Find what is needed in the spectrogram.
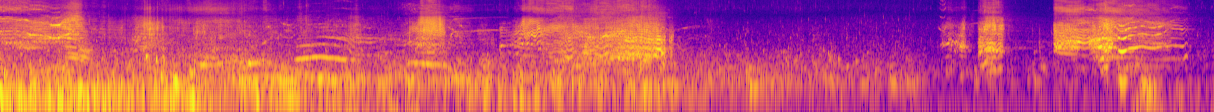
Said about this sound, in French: Vous écoutez des orques et attention un moment il y a des grosses basses qui arrivent.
